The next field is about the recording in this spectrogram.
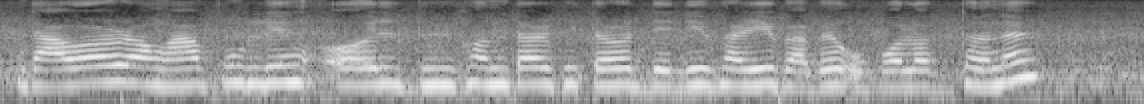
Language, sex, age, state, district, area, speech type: Assamese, female, 30-45, Assam, Darrang, rural, read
